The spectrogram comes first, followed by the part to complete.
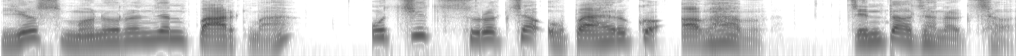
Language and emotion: Nepali, disgusted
